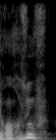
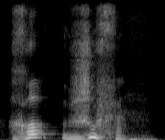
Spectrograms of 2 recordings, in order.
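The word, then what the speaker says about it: Rzeszów: En fait, je ne sais pas si le CH, il faut le prononcer à la française ou s'il faut le prononcer à la polonaise. Donc, si c'est à la polonaise, ça ferait... j'ai dit Rorzouf. Non, c'est Rojouf.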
